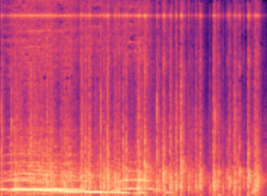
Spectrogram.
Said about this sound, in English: This is a live recording from CF Objective ANZ Plus Flex. Crowd, could you please make some noise?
